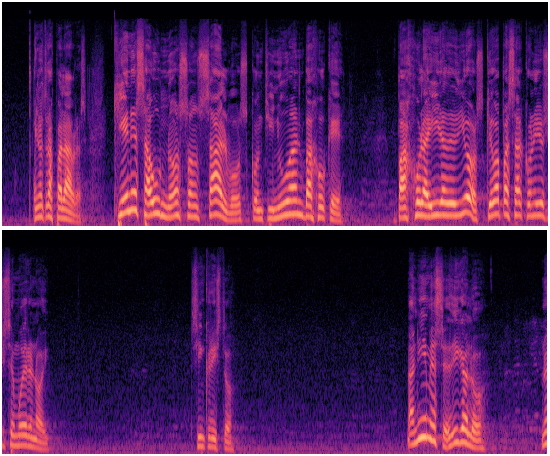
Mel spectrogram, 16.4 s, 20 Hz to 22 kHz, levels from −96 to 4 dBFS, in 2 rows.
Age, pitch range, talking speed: 60-79, 150-210 Hz, 115 wpm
